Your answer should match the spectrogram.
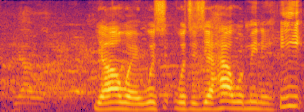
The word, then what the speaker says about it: Yahweh: So when you look at the Tetragrammaton, it's pronounced Yahweh, right?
